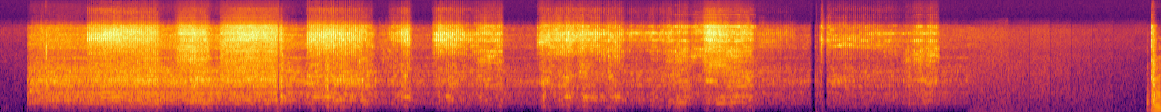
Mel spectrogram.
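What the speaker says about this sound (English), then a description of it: "start using the skew now. The gouge, sorry. Just to try and thin down the arm." Woodturning gouge on a lathe thins the arm of a Minnie Mouse figure in wood, giving repeated loud scraping, cutting bursts with brief pauses that trail off into near silence at the end.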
